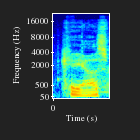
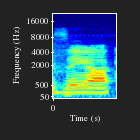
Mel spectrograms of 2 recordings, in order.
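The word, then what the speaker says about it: Xaoc: uh shoot you know it's i know it's pronounced chaos but uh most people don't recognize us when i say chaos i say zayok in my head every time even though i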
